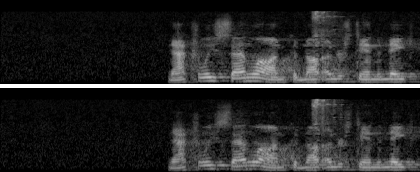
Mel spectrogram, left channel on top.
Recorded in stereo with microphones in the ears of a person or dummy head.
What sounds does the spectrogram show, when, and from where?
1.7 s a man speaking: 65° left (ahead or behind), 2 m
3.1 s keys jangling: 20° left (ahead or behind), 2.5 m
